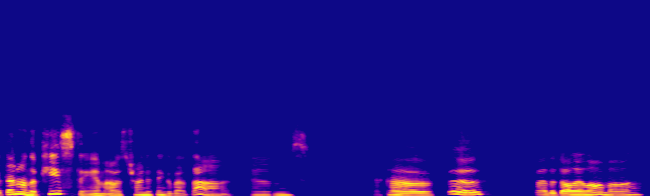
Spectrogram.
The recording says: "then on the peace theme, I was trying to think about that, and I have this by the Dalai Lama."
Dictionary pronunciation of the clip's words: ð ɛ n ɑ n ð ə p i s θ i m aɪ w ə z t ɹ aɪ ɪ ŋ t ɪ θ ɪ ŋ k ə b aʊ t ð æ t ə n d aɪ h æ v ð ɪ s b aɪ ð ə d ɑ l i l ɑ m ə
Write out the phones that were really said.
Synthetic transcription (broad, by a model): ð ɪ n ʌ n ð ə p i s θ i m aɪ w ə z t ɹ aɪ ɪ ŋ t ɪ θ ɪ ŋ k ə b aʊ t ð æ t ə n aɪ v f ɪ θ b aɪ ð ə d ɑ l i l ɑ m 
